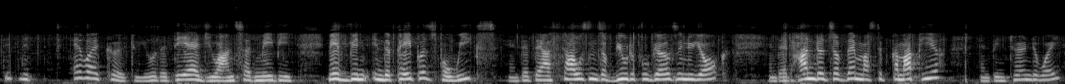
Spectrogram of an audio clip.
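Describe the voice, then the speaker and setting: A woman's voice: fairly high pitch, a little fast, a little mellow, close to an everyday voice. An actress playing a bitter, weary woman giving blunt warnings in a 1940s radio suspense drama. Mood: urgent warning. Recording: dull, muffled old radio recording.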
